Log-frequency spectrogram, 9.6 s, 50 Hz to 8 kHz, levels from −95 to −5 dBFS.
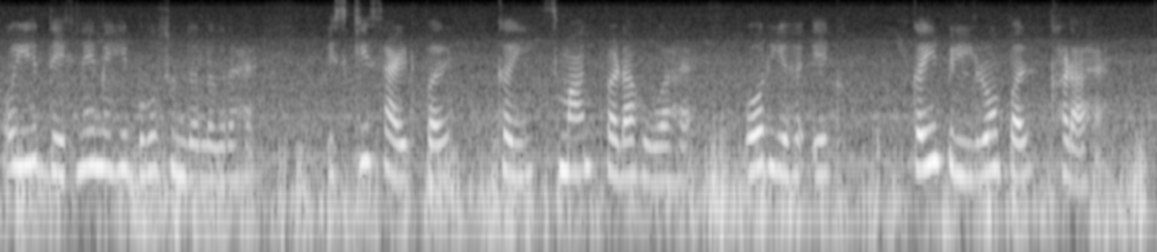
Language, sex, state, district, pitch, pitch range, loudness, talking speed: Hindi, female, Punjab, Pathankot, 265 Hz, 235-280 Hz, -19 LUFS, 160 wpm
